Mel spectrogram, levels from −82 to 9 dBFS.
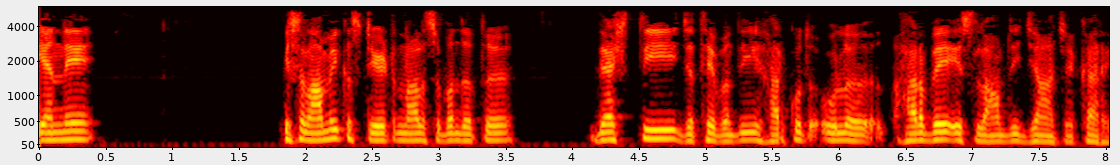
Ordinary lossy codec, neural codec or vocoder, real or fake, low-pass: none; none; real; 5.4 kHz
